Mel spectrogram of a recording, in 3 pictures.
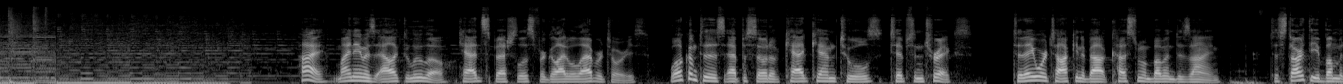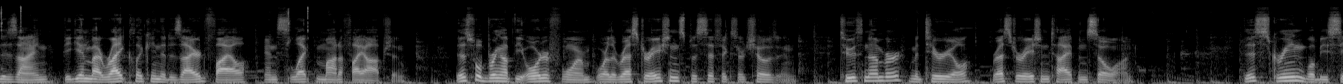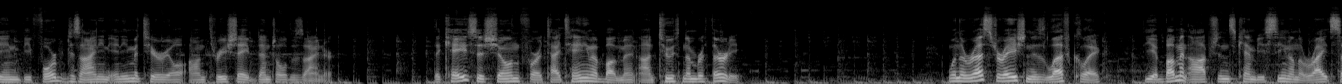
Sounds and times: Music: 0.0 - 5.1, 12.2 - 40.2
Speech: 3.0 - 24.8, 25.9 - 30.2, 31.2 - 34.3, 36.3 - 40.2.

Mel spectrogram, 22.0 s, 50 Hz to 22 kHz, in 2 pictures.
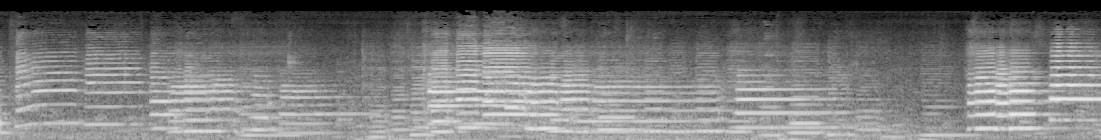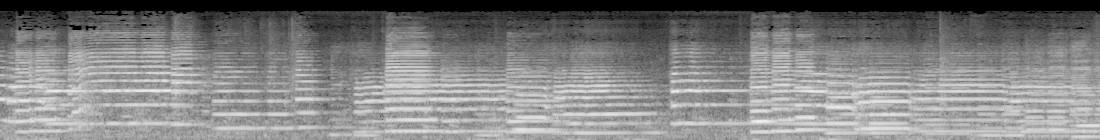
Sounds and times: Jazz: 0.0 - 22.0.

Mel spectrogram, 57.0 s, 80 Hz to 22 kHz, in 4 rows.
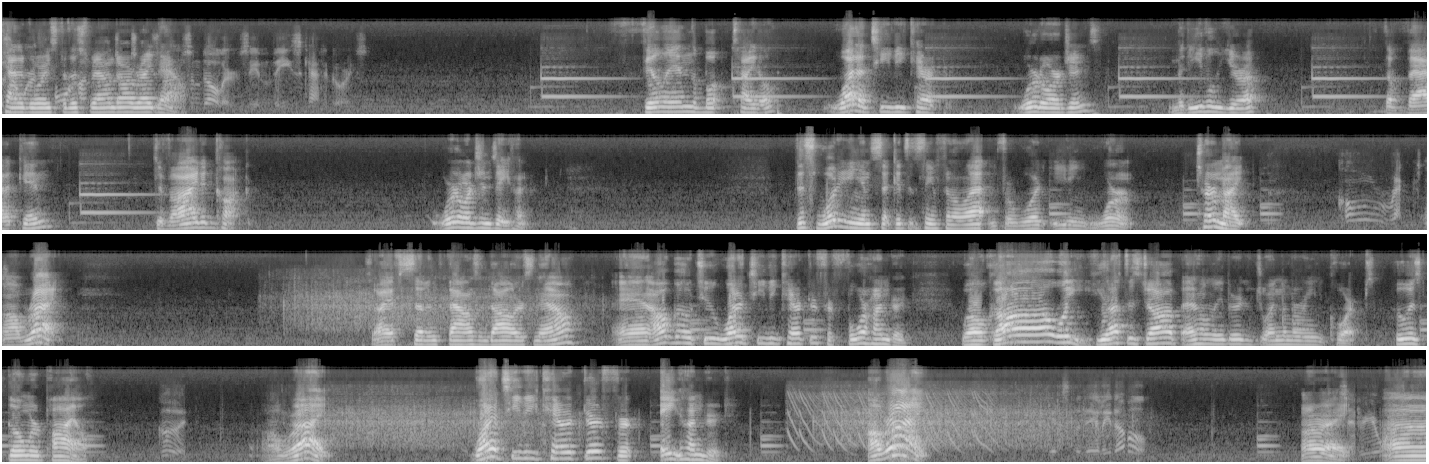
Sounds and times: Speech: 0.0 - 3.7, 6.3 - 9.4, 10.2 - 11.0, 11.7 - 12.6, 13.8 - 14.8, 15.8 - 16.8, 18.6 - 19.6, 22.2 - 25.6, 26.2 - 26.8, 27.6 - 29.2, 32.2 - 43.7, 44.3 - 44.6, 45.3 - 46.1, 47.5 - 50.1, 51.4 - 52.0, 53.2 - 54.2, 55.8 - 56.9.

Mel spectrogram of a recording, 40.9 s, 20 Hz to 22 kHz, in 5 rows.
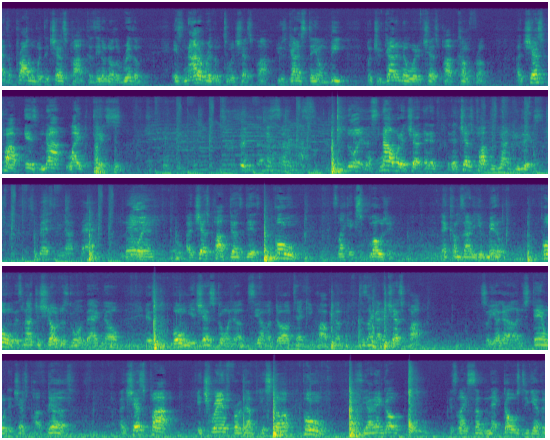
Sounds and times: Speech: 0.0 - 10.0, 11.8 - 22.3, 23.0 - 31.0, 31.8 - 33.9, 34.5 - 40.9.

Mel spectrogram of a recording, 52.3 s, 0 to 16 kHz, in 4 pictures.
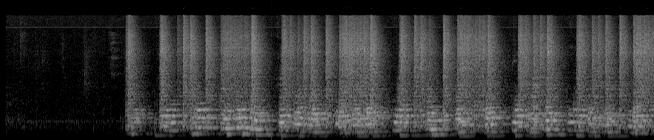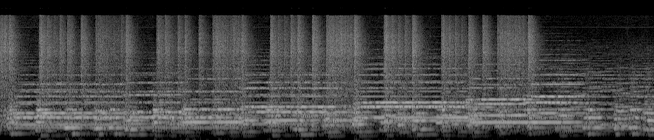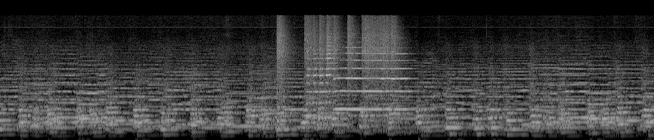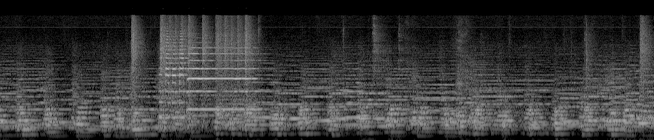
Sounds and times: Inside, large room or hall: 0.1 - 52.3
Orchestra: 2.2 - 52.3.

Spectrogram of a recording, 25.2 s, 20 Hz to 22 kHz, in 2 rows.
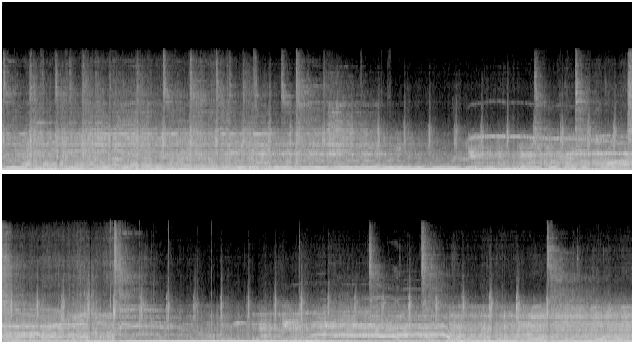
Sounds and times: Inside, public space: 0.0 - 25.2
Music: 0.0 - 25.2.

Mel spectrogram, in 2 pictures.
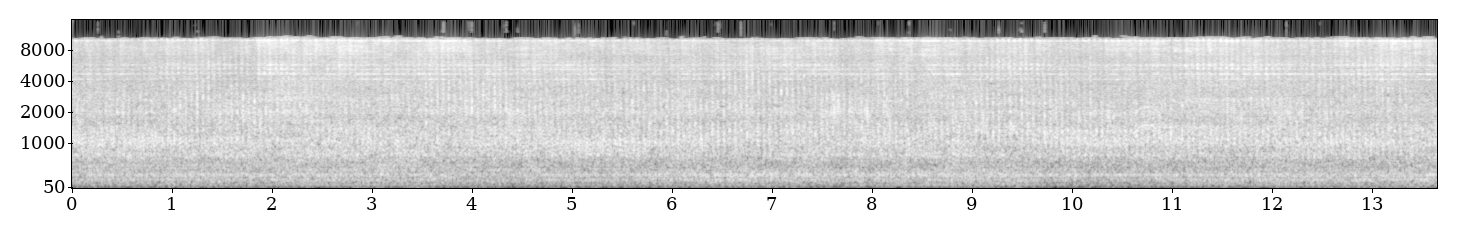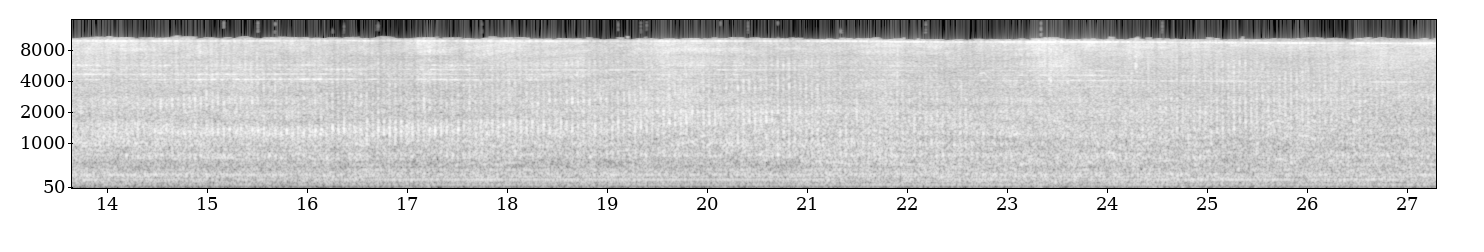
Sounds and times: Helicopter: 0.0 - 27.2.

